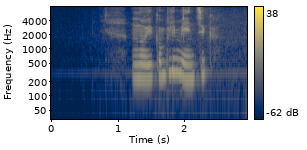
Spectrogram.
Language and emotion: Russian, positive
